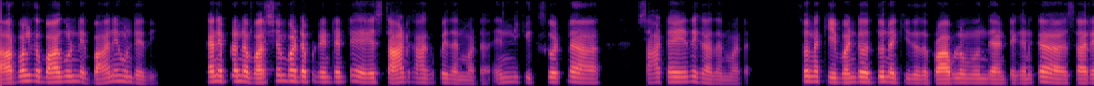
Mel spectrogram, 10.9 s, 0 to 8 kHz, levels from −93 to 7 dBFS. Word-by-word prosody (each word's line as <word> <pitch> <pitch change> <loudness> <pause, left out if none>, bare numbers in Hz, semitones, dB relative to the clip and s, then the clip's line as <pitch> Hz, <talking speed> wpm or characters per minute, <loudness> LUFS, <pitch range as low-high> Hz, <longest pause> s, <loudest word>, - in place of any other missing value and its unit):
నార్మల్‌గా 180 +8 +3
బాగుండేది 165 0 +2
బానే 155 +8 -1
ఉండేది. 130 -8 -8 0.5
కానెప్పుడన్నా 180 0 +3
వర్షం 195 +7 +1
పడ్డప్పుడేంటంటే, 165 -1 0 0.2
స్టార్ట్ 150 +3 +4
కాకపోయేదనమాట. 140 -6 -8 0.2
ఎన్ని 160 +3 -12
కిక్స్ 150 +2 -15
కొట్టినా 160 0 +1 0.6
స్టార్టయ్యేది 165 +3 -2
కాదన్నమాట. 115 -4 -9 0.6
సో, - - -7
నాకీ 175 -2 -1
బండొద్దు 160 +2 +2
నాకు 150 -2 -1
ఇదేదో 130 -2 -6
ప్రాబ్లముంది 135 0 +2
అంటే 125 +1 -10
గనుక 135 +6 -8 0.3
సరే, 135 0 +1
155 Hz, 125 wpm, -26 LUFS, 135-170 Hz, 0.6 s, స్టార్ట్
